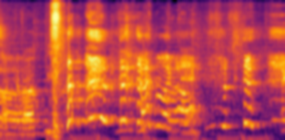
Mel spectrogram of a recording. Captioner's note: laughs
